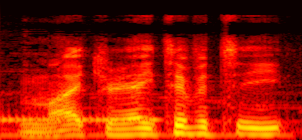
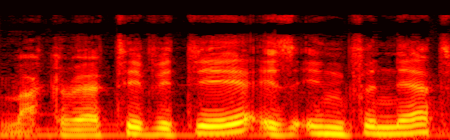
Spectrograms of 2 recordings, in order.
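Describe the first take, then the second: First: It is said in the speaker's plain accent. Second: It is said in a French accent.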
